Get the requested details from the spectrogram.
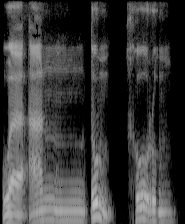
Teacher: Nun sukun bertemu dengan huruf ta bacaan ikhfa dibaca samar-samar. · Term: izhar syafawi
